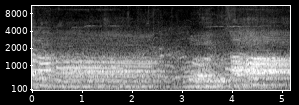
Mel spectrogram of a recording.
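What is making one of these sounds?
A large crowd sings together loudly in an open stadium, with dips and swells.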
